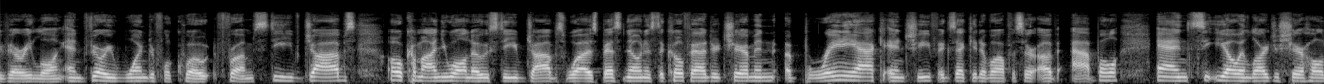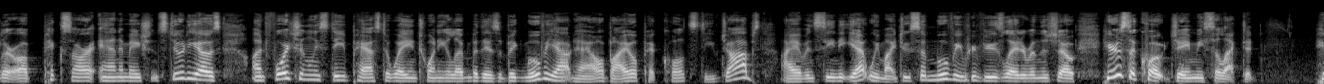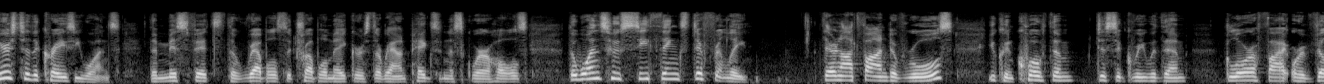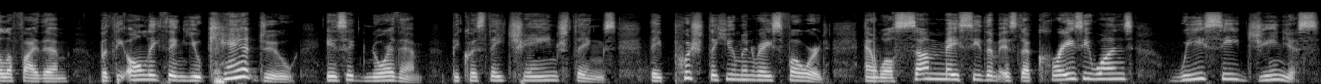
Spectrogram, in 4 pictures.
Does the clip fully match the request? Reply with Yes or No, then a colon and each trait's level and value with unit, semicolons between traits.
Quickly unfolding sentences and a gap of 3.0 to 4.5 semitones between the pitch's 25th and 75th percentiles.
No: average, 175 wpm; average, 4.2 semitones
